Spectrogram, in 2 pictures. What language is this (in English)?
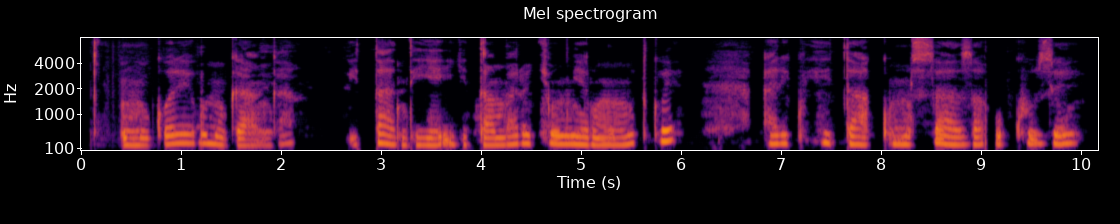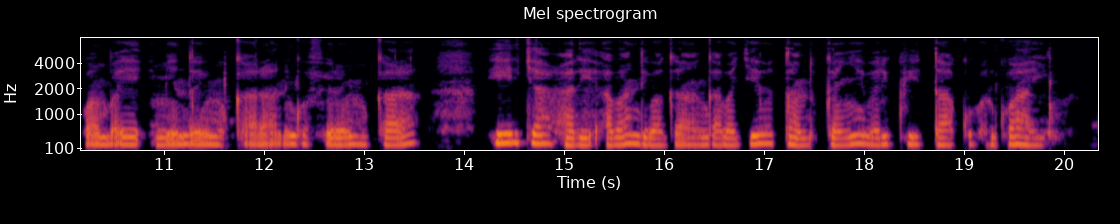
Kinyarwanda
